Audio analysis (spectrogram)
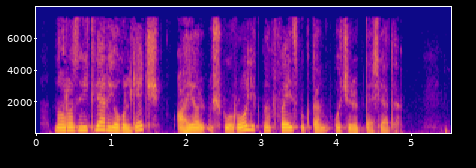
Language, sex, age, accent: Uzbek, female, 18-24, Qoraqalpog'iston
